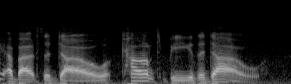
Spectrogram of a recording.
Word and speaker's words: Tao: dow in western spelling its ta o though it's pronounced Dow I've seen it translated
